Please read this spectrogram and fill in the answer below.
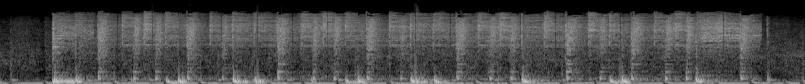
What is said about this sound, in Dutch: De befaamde Amen Break. Die, die kwam plots zeer veel voor in hip-hop eh, en ook in Britse raves. En, en daar bouwde zich een heel genre rond.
